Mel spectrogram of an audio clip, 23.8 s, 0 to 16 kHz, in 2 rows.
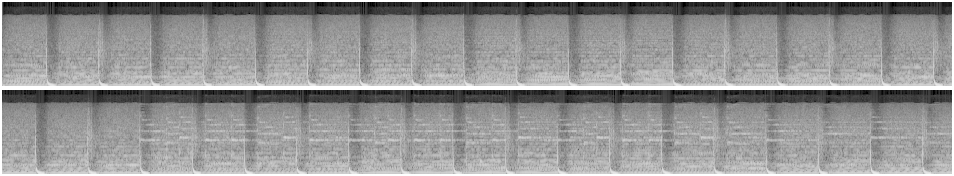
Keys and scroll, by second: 5.7 ctrl+0, 14.8 ctrl+=.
